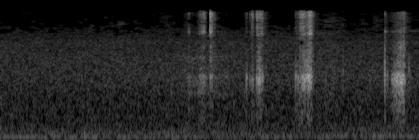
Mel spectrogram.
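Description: An obsidian biface being worked at the edge by hand over a leather pad. There are four faint, short, sharp scratchy ticks of stone on stone, starting about a second in.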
